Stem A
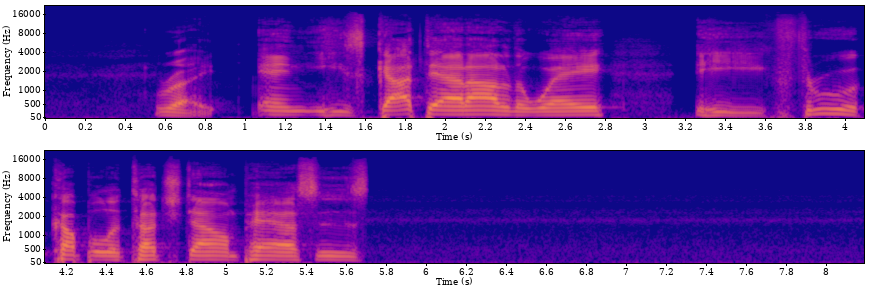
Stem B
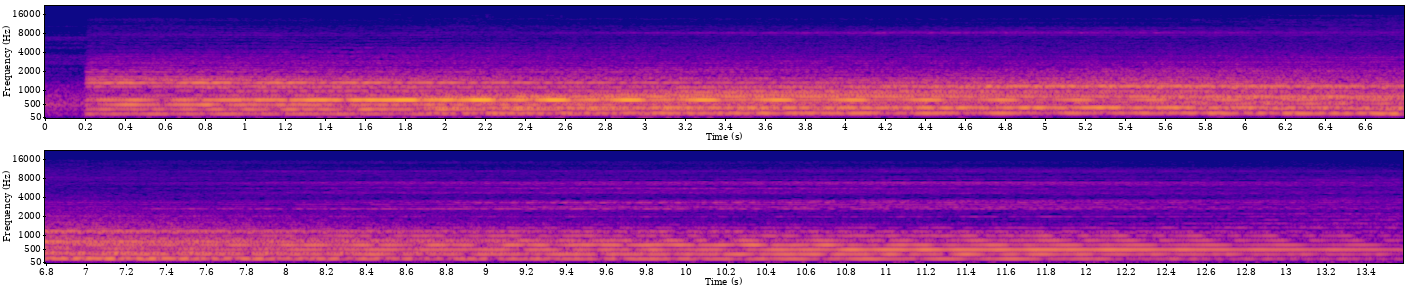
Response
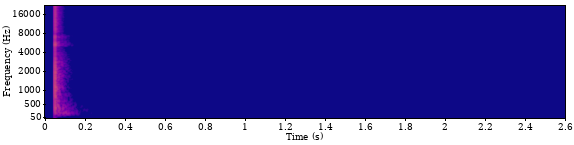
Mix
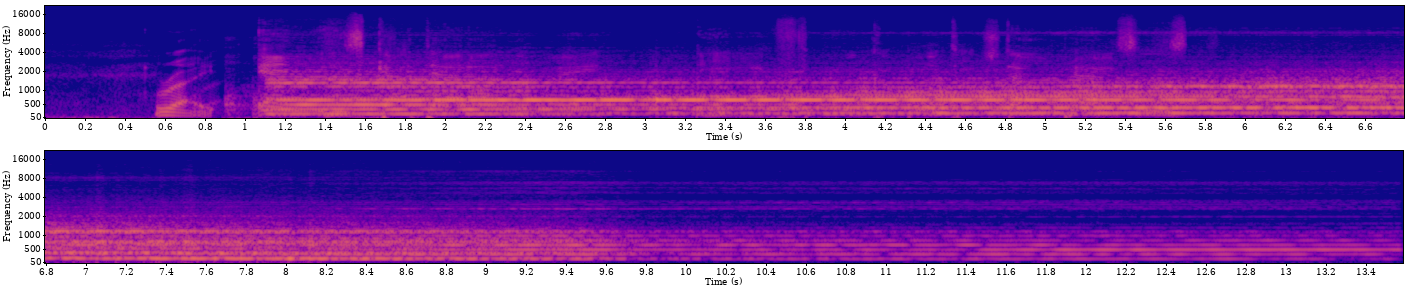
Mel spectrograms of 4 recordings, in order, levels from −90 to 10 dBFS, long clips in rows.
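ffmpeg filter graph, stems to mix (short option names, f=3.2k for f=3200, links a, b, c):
-filter_complex "[0:a]lowshelf=f=120:g=9.5,acompressor=threshold=-40dB:ratio=2,alimiter=level_in=4dB:limit=-24dB:level=0:latency=1:release=375,volume=-4dB,volume=1.5dB,asplit=3[a][b][c];[b]volume=-23dB[d];[1:a]adelay=900,volume=-2.5dB,afade=t=out:st=9.27:d=0.36:silence=0.298538,asplit=3[e][f][g];[f]volume=-14dB[h];[g]volume=-6dB[i];[c]apad=whole_len=638976[j];[e][j]sidechaingate=range=-33dB:threshold=-58dB:ratio=16:detection=peak[k];[2:a]atrim=start_sample=2205[l];[h][l]afir=irnorm=-1:irlink=0[m];[d][i]amix=inputs=2:normalize=0,aecho=0:1:168:1[n];[a][k][m][n]amix=inputs=4:normalize=0,acompressor=threshold=-26dB:ratio=16"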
